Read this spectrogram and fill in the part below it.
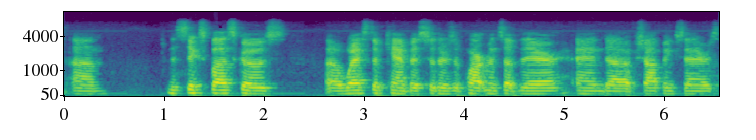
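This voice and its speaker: Flat-voiced young man explaining things. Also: mid-range voice, muffled recording. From North Carolina, US. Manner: steady, explanatory, with many "uh" fillers. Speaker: graduate student panelist. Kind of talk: casual live Q&A panel.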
